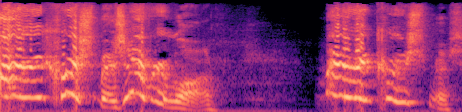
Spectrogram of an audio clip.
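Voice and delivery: very high, swooping, drawn-out, sing-song cheer. Doing a Jimmy Stewart impression the other speaker rejects. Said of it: "That was definitely not Jimmy Stewart".

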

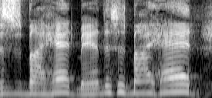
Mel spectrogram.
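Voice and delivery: high, mock furious, angry screaming. Retelling a weird movie, act out the man who comes out angry, imitating someone screaming. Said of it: "he screams".

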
